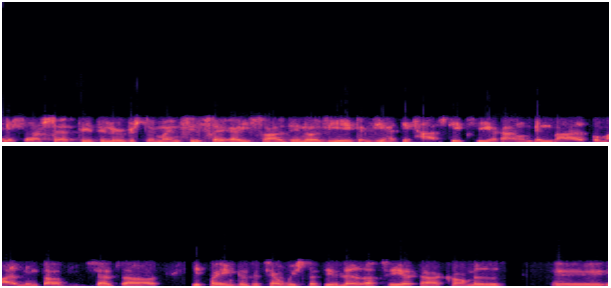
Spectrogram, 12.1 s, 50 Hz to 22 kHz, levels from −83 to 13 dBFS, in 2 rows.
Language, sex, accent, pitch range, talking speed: Danish, male, native, 105-120 Hz, 210 wpm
